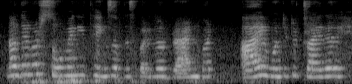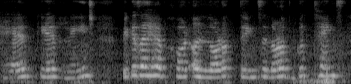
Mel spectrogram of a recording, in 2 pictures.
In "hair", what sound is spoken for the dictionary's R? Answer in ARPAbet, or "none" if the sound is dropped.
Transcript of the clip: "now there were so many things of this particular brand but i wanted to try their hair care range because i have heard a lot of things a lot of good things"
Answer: L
